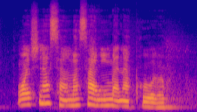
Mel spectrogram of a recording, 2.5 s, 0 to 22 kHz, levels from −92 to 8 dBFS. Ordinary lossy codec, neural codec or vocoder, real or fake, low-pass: none; codec, 44.1 kHz, 1.7 kbps, Pupu-Codec; fake; none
